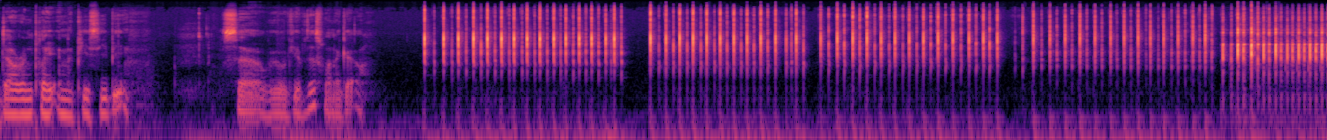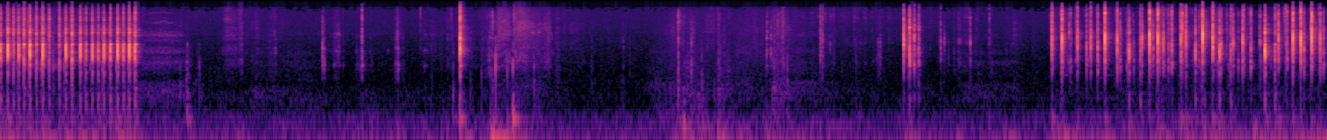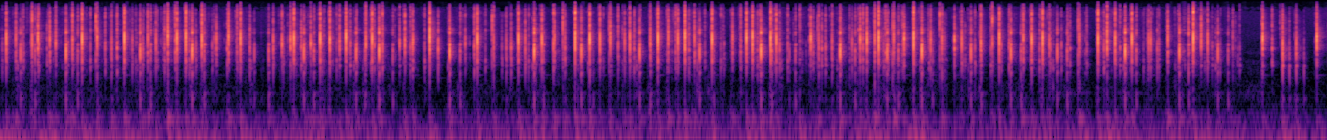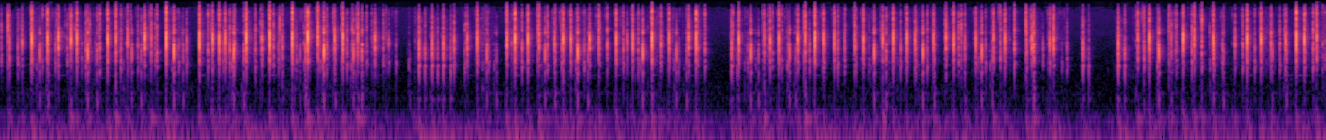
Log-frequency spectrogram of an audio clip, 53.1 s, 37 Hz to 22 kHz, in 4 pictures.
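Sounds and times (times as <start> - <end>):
mechanical keyboard typing: 4.2 - 14.7, 22.3 - 22.5, 23.8 - 53.0.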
